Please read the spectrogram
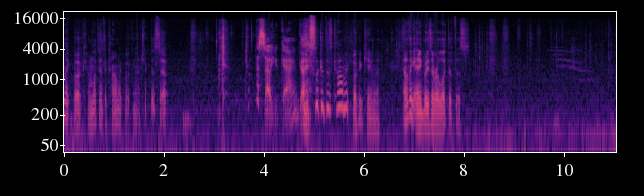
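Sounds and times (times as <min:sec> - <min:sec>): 
speech: 0:00.0 - 0:08.2
low rumble: 0:00.0 - 0:11.0
girl imitating a cat's meow: 0:09.8 - 0:10.6.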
